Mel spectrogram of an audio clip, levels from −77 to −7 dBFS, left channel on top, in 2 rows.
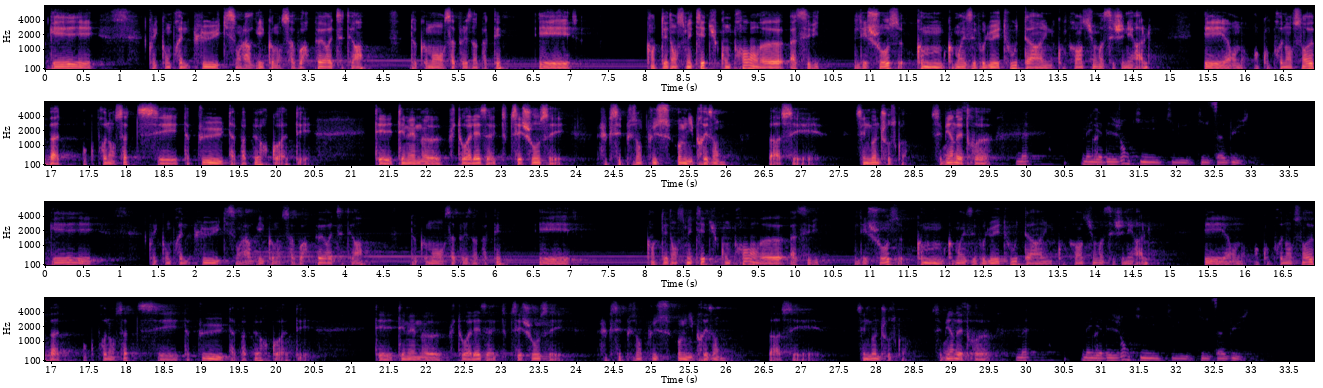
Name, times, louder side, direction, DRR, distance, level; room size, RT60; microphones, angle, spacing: voice 1, 0.0-4.3 4.6-6.2 6.6-7.1 8.0-10.3 10.8-14.8 15.1-16.0 16.3-17.1 17.6-21.1 21.3-23.8 24.3-26.0 26.6-27.3 27.7-28.4 28.8-29.5, left 6 dB, 85° left, 15 dB, 0.5 m, -34 dB
sound 1, 2.6-13.8, right 2 dB, 60° right, 0.8 m, -52 dB
voice 2, 28.9-29.5 29.9-30.1 30.7-33.0, left 2 dB, 20° left, 12 dB, 0.6 m, -43 dB
22.5 x 18.0 x 7.2 m, 1.5 s
head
